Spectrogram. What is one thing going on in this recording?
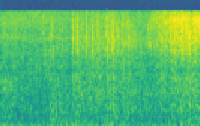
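Gunshots crack in the distance.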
